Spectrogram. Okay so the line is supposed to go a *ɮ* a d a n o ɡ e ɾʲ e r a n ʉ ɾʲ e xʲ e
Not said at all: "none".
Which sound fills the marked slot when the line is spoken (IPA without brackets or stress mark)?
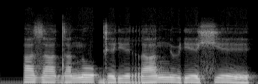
z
